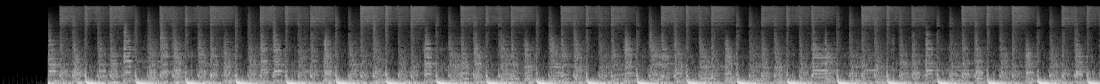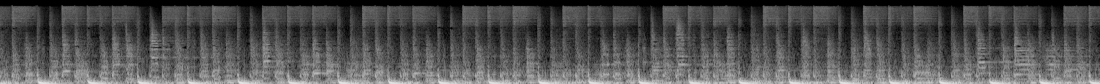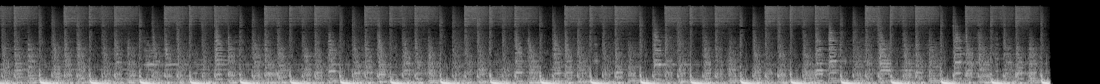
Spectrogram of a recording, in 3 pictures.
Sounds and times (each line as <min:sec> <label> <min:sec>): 0:00.5 Distorted Tape techno 0:32.5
